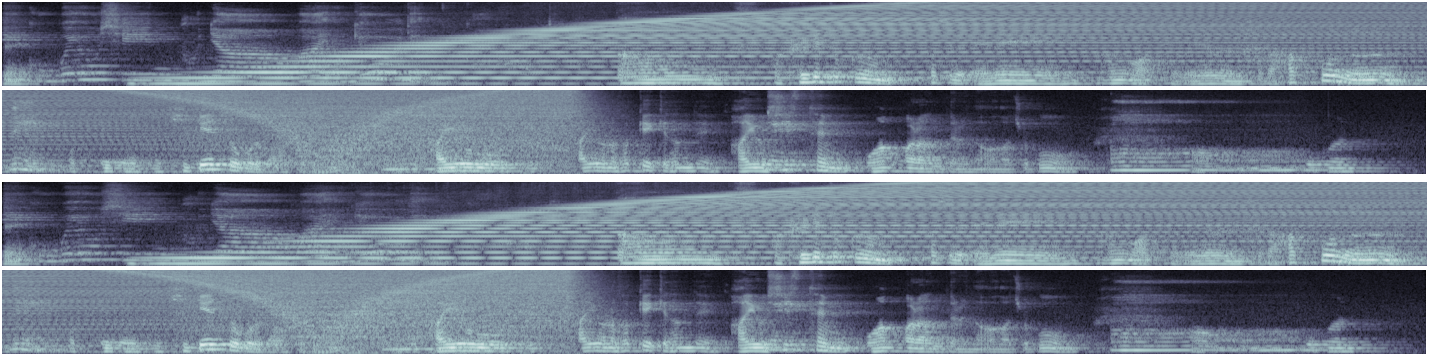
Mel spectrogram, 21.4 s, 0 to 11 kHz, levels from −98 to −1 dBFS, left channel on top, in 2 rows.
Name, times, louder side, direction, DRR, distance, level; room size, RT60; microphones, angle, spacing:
voice 1, 0.0-4.5 9.2-10.0 10.7-11.1 13.5-14.3 16.4-16.8 19.0-20.5, left 1 dB, 75° left, 1 dB, 1.0 m, -32 dB
sound 1, 0.9-15.0, right 2 dB, 85° right, 1.8 m, -22 dB
voice 2, 4.6-10.6 11.4-13.3 13.6-14.7 15.0-18.7 19.6-19.8 20.5-20.8, right 1 dB, 10° right, 5 dB, 0.4 m, -23 dB
10.5 x 3.5 x 3.0 m, 1.2 s
head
